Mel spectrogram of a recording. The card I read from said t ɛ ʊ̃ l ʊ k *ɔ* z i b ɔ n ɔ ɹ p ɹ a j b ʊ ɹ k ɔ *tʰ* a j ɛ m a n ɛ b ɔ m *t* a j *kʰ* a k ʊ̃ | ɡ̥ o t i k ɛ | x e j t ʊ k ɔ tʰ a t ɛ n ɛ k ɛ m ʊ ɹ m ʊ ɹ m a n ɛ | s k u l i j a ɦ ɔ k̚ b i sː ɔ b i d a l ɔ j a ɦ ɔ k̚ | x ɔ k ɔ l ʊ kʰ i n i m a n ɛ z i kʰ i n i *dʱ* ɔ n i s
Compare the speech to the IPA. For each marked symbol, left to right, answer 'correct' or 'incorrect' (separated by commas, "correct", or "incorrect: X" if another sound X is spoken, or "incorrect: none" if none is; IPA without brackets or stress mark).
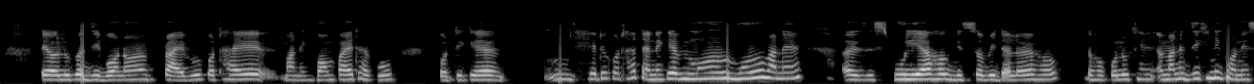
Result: correct, correct, incorrect: p, incorrect: tʰ, incorrect: ɡʱ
